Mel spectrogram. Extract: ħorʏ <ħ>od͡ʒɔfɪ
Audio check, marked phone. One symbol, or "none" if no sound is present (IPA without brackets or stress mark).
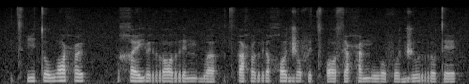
χ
